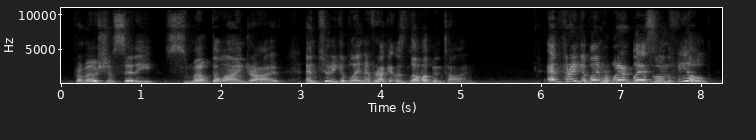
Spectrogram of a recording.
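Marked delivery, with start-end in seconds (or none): none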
